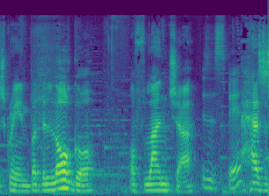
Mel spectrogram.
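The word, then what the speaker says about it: Lancia: the chat thank you lancha is how you say lancha most people say lania yeah no such thing as l the proper word is lancha why is that lancha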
